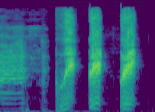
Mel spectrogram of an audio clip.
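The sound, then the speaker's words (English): A person imitates a duck with three loud, nasal quacks in a steady rhythm, each short, following a brief harmonic vocal sound at the start. “So I'll do a duck instead, you know.”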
